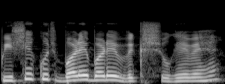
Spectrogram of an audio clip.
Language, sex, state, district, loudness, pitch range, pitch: Hindi, male, Jharkhand, Ranchi, -15 LUFS, 160-210 Hz, 185 Hz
